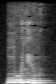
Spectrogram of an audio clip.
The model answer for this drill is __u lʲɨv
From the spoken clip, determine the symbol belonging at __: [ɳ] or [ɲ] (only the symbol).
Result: ɲ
